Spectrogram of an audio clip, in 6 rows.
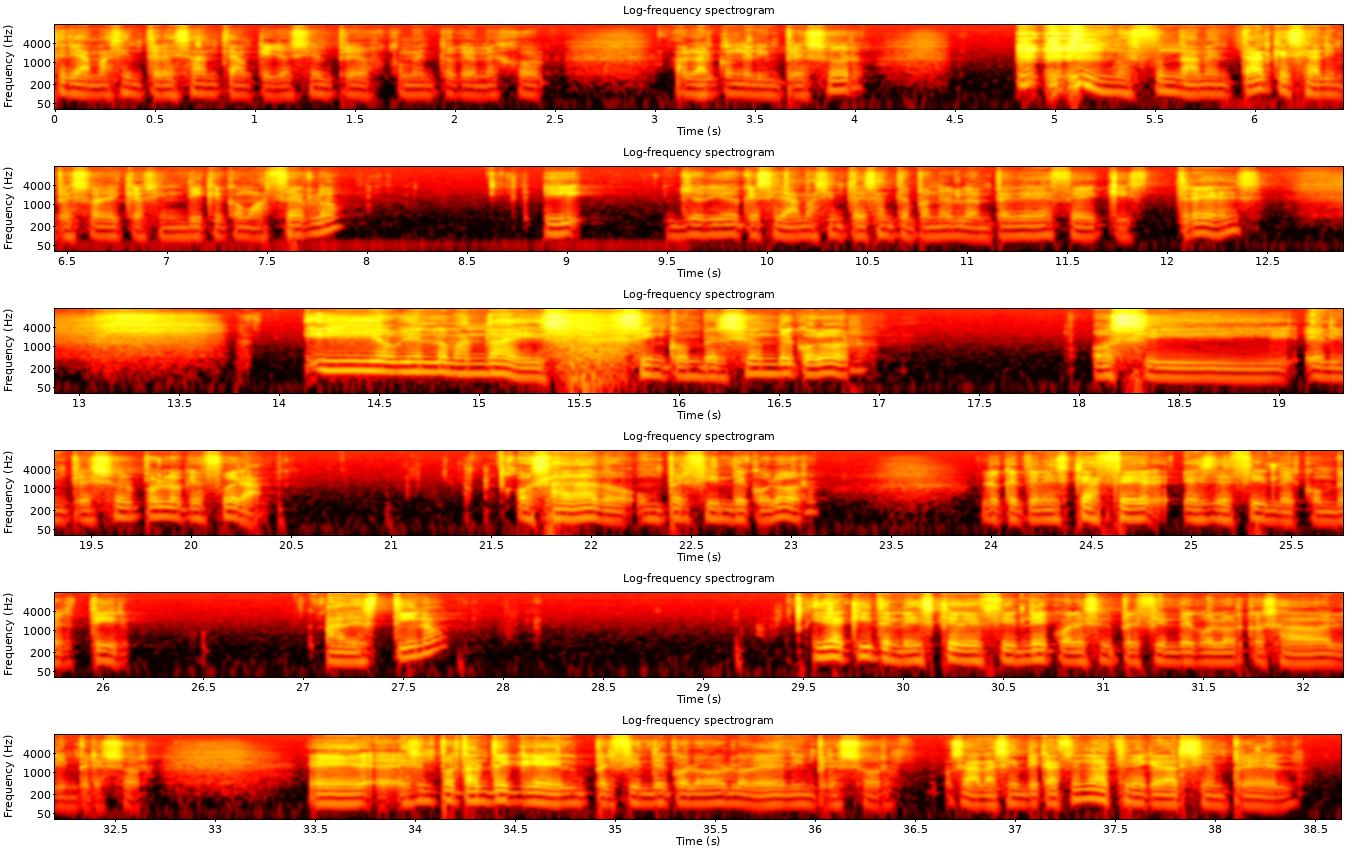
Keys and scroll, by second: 0.7 alt+super+0, 8.8 alt+super+-.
